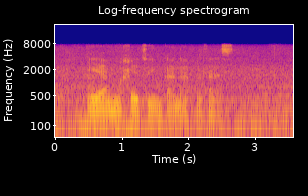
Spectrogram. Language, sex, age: Tswana, male, 19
